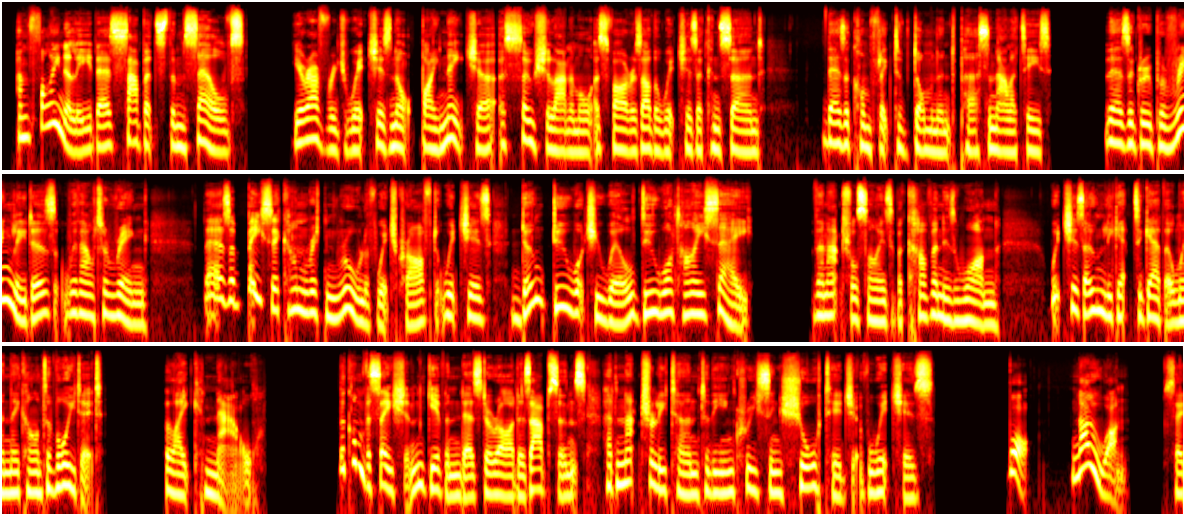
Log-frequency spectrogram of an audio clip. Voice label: Audio Book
